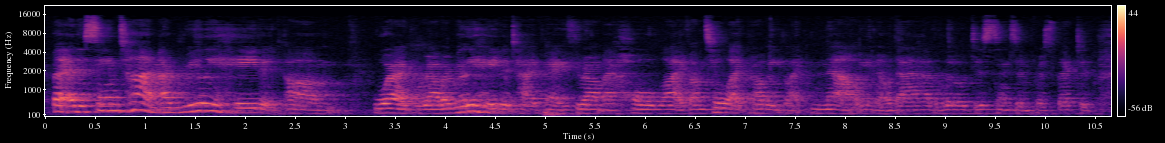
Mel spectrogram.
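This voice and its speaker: Low-voiced woman presenter, echoey hall. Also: normal speed. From Taiwan. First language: Mandarin. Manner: hesitant, many ums and restarts. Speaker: designer giving a presentation. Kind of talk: presentation talk with slides. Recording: echoey hall, mic from far off.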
